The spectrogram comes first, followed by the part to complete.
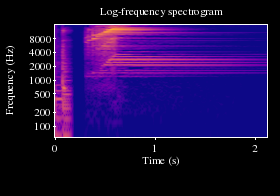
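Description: Intro music cuts off, then a single bright bell-like ding sound effect rings out once and fades away over about a second and a half.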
